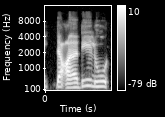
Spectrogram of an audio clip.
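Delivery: slow तादिलू with a settled throaty ain; firm ain. Shown as a demonstration. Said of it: "ऐन को जमाओ के साथ". (तादिलू में ऐन गले से जमाकर)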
